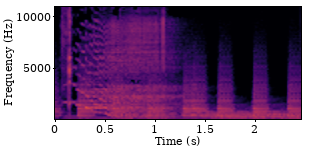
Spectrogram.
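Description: Electronic music with chopped, pulsing chords. Just after the start a sharp click sets off a falling pitch sweep, a squeaky glide downward over about a second. The pulsing chords then resume.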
